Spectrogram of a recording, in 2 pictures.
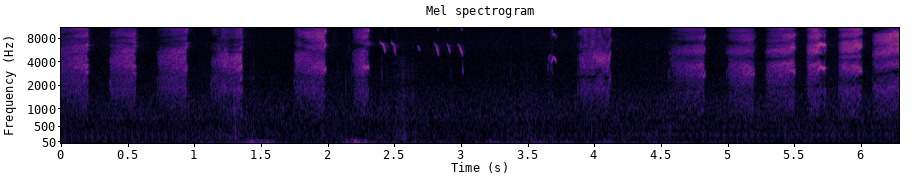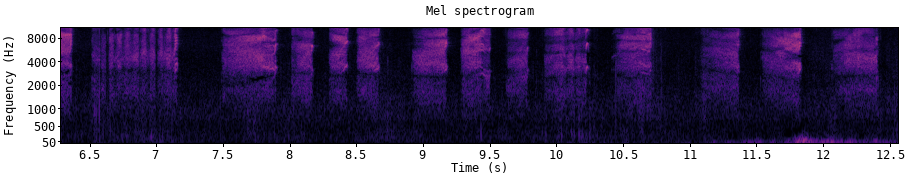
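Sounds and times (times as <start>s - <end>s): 
Eurasian blue tit scold notes: 0.0s - 12.5s.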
